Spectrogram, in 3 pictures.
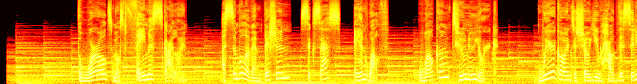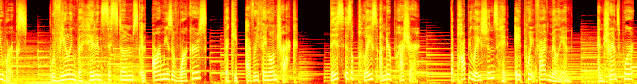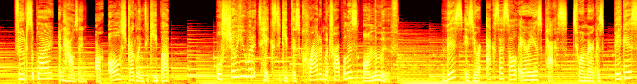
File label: Documentary Reel, A confident, fresh and honest US voice with great clarity; A confident, fresh and honest US voice with great clarity and warmth.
